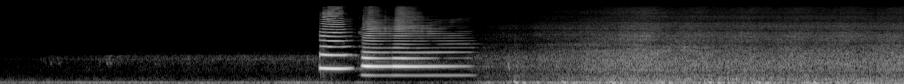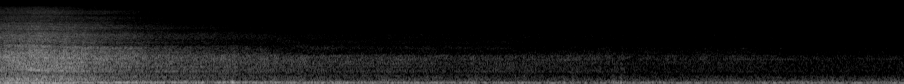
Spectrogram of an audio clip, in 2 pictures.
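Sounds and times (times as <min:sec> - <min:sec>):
train wheels rumbling on rails: 0:00.0 - 0:18.0
train horn: 0:03.2 - 0:04.9.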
